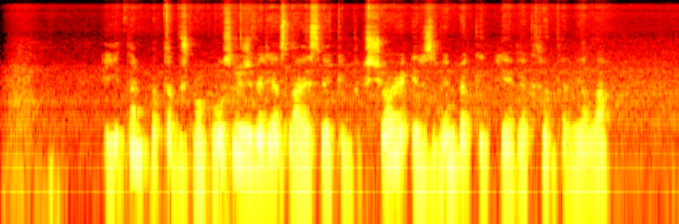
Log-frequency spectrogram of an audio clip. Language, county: Lithuanian, Klaipėda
